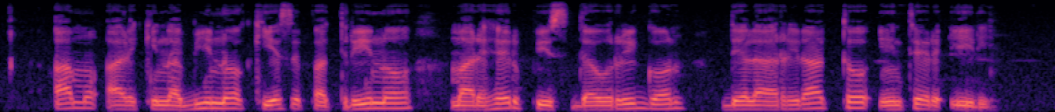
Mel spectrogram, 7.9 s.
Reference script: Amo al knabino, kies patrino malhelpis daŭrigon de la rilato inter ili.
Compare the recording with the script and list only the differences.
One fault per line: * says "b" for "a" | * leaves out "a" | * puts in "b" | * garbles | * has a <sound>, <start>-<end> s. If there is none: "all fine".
all fine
